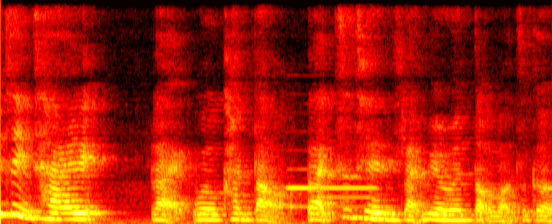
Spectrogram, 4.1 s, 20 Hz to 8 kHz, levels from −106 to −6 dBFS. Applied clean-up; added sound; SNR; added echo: none; Wind instrument, woodwind instrument; 13 dB; reverberation time 0.4 s.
